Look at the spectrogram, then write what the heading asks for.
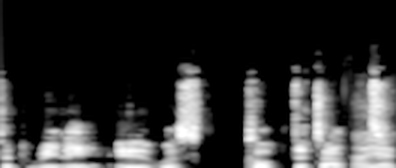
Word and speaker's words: coup d'état: That in 1970, with I don't know how to pronounce it. Really, it was coup d'état Oh, yeah, coup d'etat.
